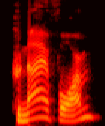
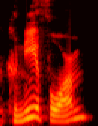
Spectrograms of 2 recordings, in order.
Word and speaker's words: cuneiform: stop your emails it's most often pronounced uh kunai form or cuneiform but that's that's more of a british pronunciation i'm dumbing it down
